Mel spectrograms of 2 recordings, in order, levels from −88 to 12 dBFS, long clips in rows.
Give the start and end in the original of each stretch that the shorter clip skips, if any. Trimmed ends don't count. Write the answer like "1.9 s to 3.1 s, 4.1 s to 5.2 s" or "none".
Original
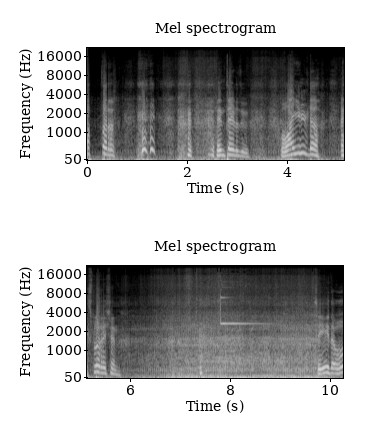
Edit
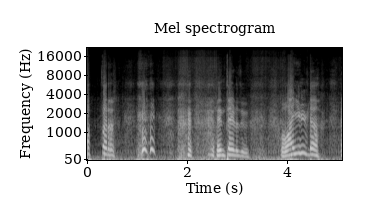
none

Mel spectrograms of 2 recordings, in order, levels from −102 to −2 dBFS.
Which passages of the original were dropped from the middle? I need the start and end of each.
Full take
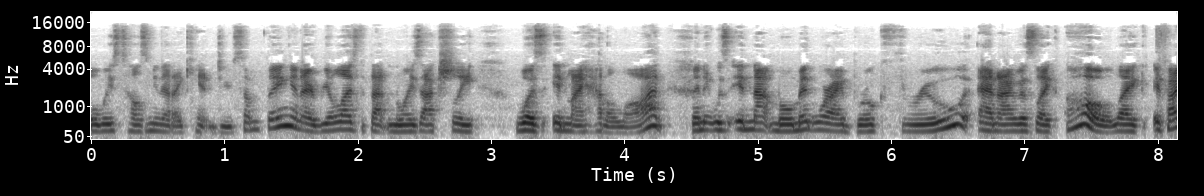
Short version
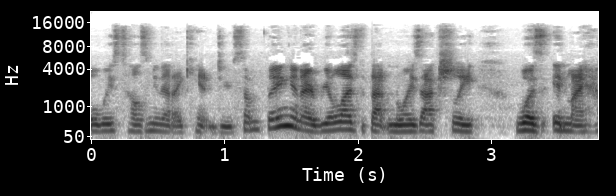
none

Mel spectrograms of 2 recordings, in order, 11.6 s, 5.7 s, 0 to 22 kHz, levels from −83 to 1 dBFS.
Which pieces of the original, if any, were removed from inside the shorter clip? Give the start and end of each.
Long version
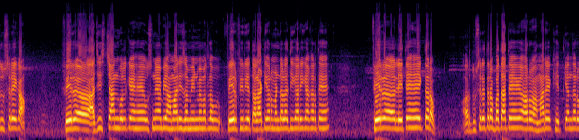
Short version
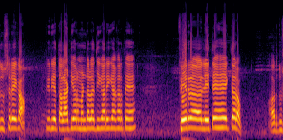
0.9 s to 4.8 s

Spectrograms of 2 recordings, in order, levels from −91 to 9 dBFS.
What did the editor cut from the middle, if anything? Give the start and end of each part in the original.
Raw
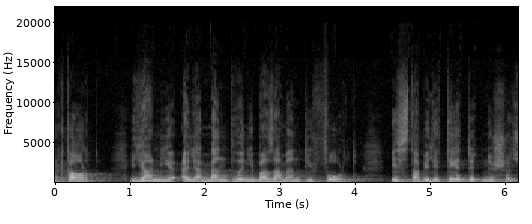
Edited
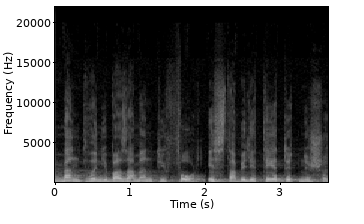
3.9 s to 4.4 s

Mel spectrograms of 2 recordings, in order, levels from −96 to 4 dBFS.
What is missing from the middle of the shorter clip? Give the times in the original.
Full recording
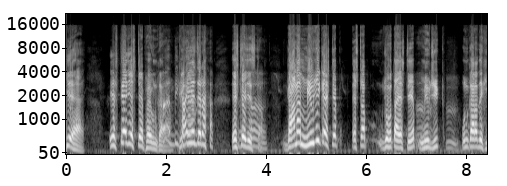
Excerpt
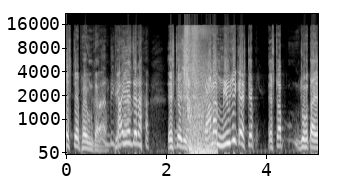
3.9 s to 4.3 s

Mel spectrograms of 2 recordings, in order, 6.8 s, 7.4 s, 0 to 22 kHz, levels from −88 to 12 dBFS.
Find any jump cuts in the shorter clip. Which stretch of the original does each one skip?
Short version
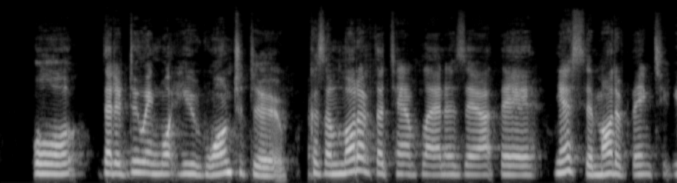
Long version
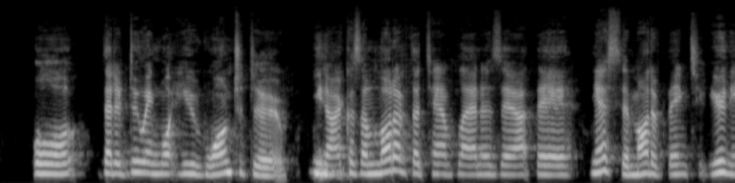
3.0 s to 3.4 s

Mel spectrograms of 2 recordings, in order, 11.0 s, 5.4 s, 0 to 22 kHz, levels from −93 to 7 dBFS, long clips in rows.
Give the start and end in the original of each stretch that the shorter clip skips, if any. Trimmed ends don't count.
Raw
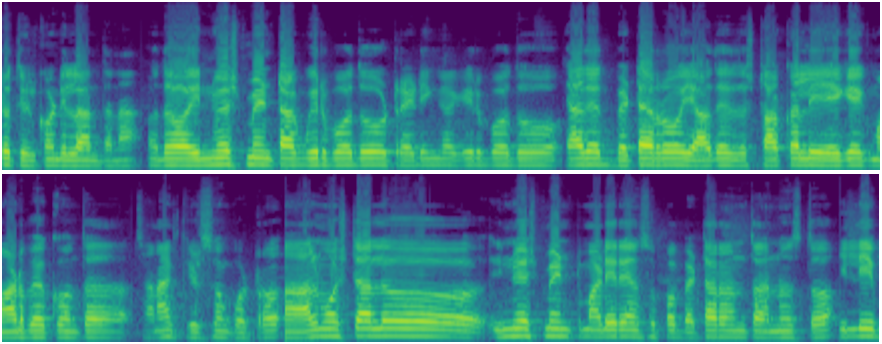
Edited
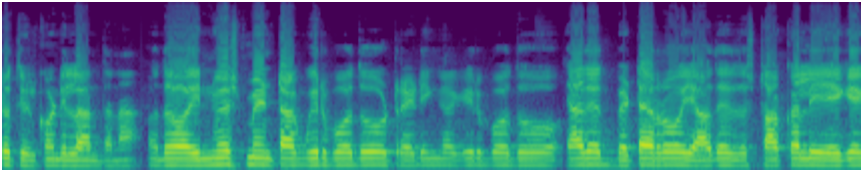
none

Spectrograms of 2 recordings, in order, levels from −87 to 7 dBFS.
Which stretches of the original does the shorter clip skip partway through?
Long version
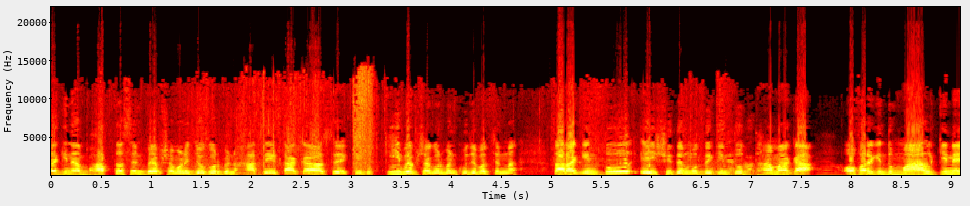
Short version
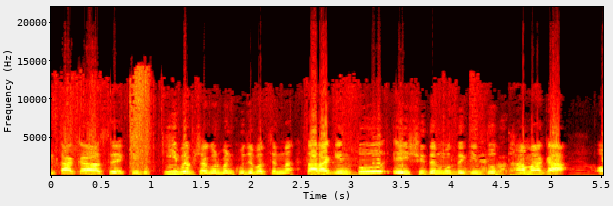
4.6 s to 4.9 s

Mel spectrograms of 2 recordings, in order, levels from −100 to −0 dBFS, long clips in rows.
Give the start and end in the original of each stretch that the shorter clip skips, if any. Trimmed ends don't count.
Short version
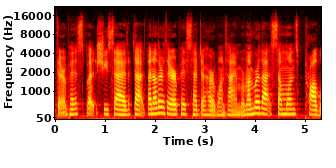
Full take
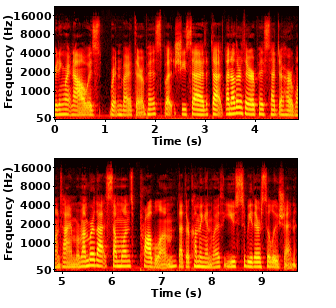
none

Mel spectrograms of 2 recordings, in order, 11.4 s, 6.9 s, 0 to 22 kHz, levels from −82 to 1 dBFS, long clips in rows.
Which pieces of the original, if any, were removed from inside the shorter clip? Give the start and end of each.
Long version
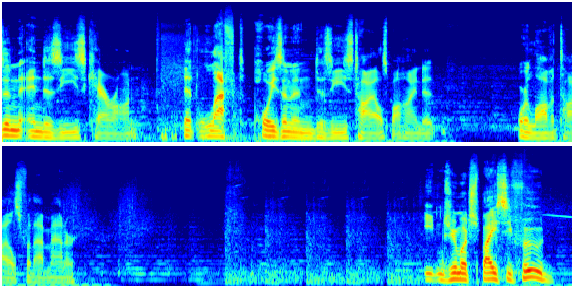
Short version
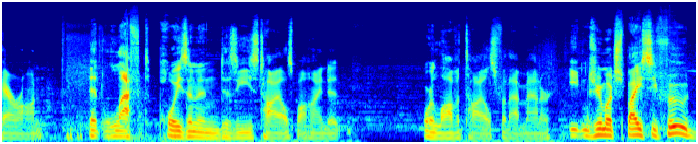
6.4 s to 9.7 s

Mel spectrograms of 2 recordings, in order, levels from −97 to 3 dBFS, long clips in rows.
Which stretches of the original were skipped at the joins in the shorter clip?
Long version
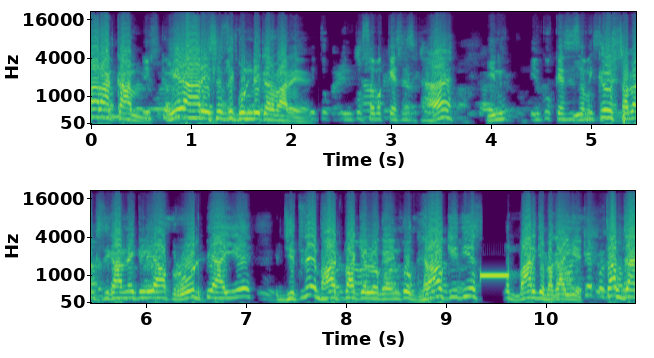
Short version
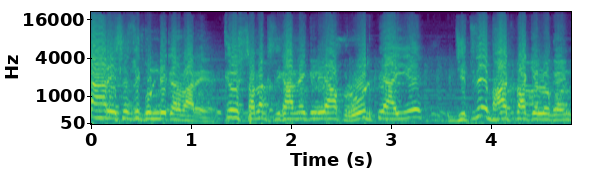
2.2 s to 5.0 s

